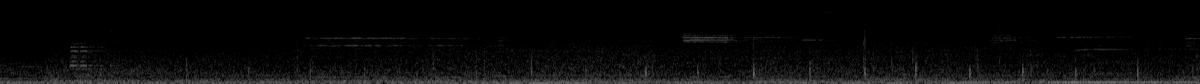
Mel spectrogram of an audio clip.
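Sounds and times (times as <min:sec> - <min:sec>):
footsteps on pavement: 0:01.0 - 0:12.0.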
